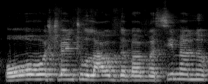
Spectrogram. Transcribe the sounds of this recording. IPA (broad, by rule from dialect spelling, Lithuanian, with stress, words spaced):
oː ˈʃʲʋʲɛnʲt͡ʃʲʊ ˈlˠɐʊɡdɐʋɐm ɐtʲˈsʲiːmʲɛnʊ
